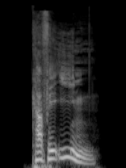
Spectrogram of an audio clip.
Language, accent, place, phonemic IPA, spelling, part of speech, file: German, Germany, Berlin, /kafeˈiːn/, Kaffein, noun, De-Kaffein.ogg
- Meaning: obsolete form of Koffein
